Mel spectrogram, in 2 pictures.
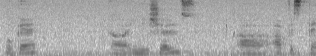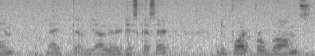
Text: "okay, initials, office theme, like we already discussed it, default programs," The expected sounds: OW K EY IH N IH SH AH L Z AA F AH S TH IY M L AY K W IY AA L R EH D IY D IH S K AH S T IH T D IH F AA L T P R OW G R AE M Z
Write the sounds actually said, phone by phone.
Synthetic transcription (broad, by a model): OW K EY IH N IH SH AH L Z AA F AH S T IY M L AY K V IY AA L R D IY D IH S K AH S IH T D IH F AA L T P R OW G R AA M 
